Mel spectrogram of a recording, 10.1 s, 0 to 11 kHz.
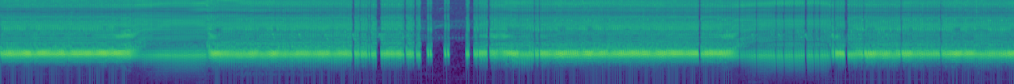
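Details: A single large 17-year periodical cicada with yellow-brown striping under the abdomen, recorded up close, gives a steady high whine that dips and breaks off briefly several times, with a short burst of clicking handling noise midway.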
